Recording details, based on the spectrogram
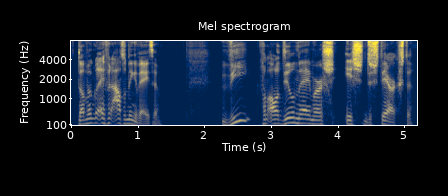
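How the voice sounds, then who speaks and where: A man co-hosting a casual chat, asking short quickfire questions. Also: medium pitch, very animated, dry recording, clean studio sound. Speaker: co-host.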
